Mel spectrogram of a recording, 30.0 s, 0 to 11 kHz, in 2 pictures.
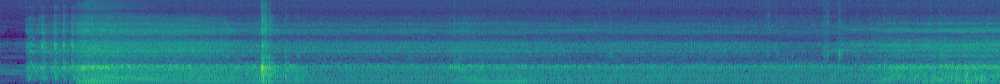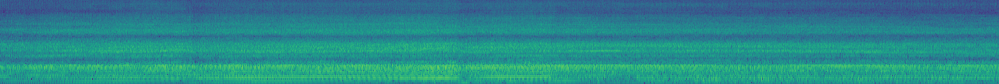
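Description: Can-Am Spyder three-wheeled motorcycle's engine starting about half a second in and settling to an idle, with a sharp clunk about four seconds in. From about 13 seconds the engine pulls away under load, rising in pitch, with a shift near 22 seconds, then runs steadily.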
